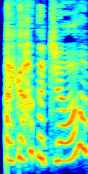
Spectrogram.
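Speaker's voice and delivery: high, loud, thrilled; excited disbelief. A narrator's reading. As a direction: squeal the news in disbelief. Learning she got job.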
